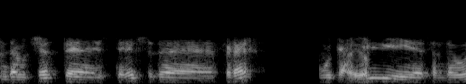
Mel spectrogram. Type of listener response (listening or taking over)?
listening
